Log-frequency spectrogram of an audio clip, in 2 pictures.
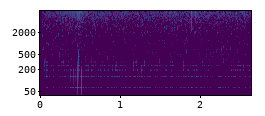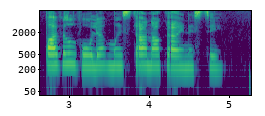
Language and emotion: Russian, neutral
